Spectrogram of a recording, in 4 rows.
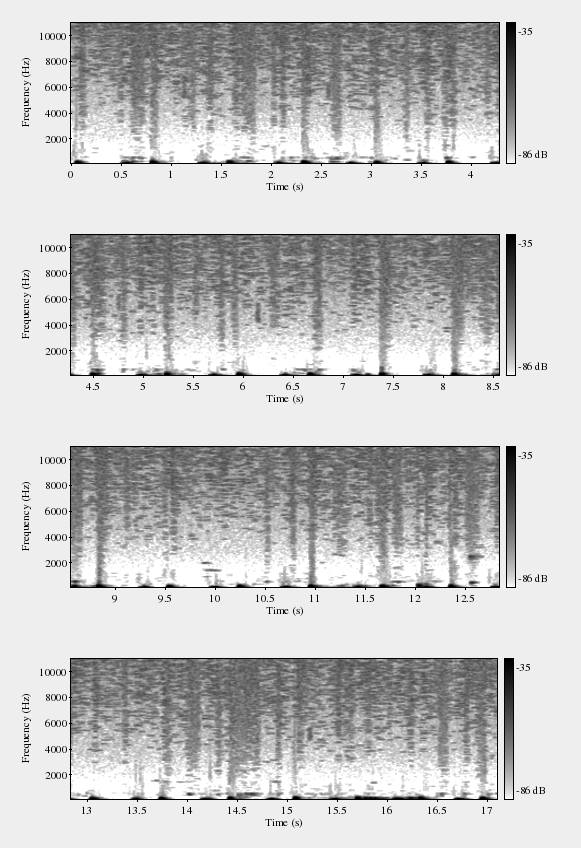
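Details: Steady paired low thumps at about 80 beats a minute, a regular normal heartbeat, recorded just after standing on the head.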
